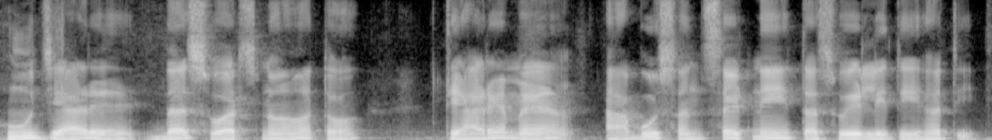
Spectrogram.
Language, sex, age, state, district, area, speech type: Gujarati, male, 18-30, Gujarat, Anand, rural, spontaneous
